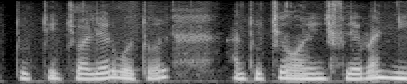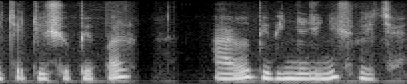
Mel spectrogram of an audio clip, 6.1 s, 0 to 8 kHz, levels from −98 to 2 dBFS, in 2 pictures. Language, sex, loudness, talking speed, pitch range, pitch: Bengali, female, -17 LUFS, 135 wpm, 190-215 Hz, 195 Hz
